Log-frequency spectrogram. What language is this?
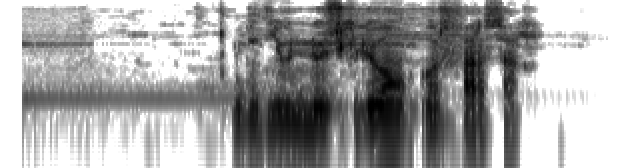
Kabyle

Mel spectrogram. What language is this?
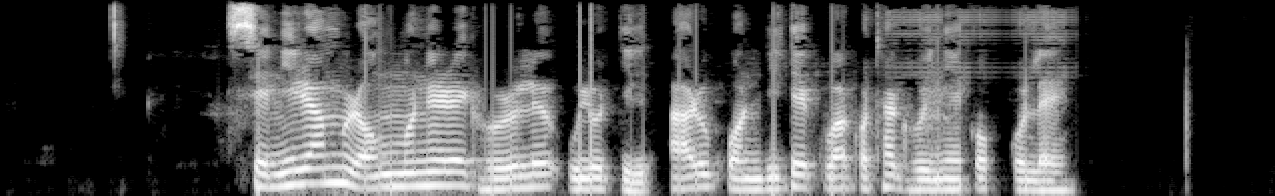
Assamese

